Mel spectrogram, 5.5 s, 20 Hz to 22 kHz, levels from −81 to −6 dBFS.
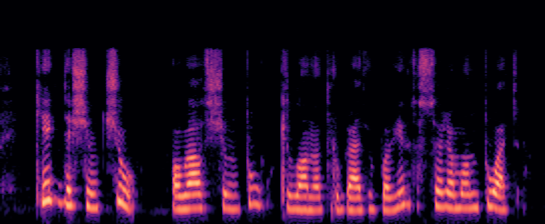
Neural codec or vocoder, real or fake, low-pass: vocoder, 22.05 kHz, 80 mel bands, WaveNeXt; fake; 9.9 kHz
